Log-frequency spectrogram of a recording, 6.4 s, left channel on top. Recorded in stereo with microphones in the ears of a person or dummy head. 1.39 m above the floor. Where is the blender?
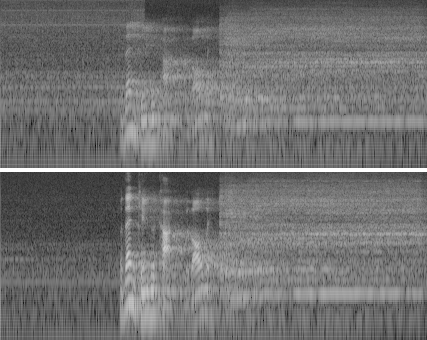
10° right (ahead or behind), 2.5 m.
